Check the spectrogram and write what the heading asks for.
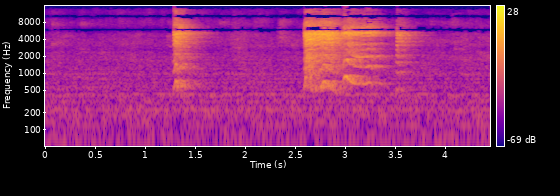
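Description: A dog's squeaky plush toy, a sloth in a teacup, squeaking as a borzoi bites down on it: a short squeak a little over a second in, then a longer, louder squeak that bends in pitch, and a brief one just after it.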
